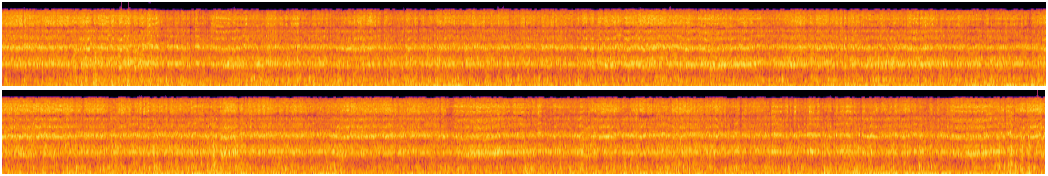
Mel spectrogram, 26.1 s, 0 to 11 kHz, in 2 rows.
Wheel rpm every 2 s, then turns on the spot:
230, 230, 230, 230, 230, 230, 230, 230, 230, 230, 230, 230, 230.
none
